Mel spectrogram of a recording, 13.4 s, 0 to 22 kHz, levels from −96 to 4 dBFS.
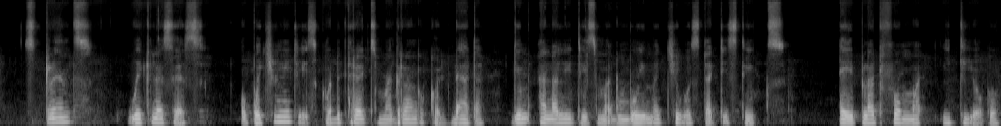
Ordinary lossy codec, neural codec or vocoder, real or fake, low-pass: none; codec, 44.1 kHz, 2.6 kbps, SNAC; fake; none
